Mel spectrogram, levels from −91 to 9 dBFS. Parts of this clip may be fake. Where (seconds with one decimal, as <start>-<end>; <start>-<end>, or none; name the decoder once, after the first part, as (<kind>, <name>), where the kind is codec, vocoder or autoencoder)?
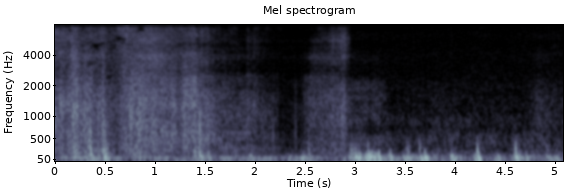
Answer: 0.9-2.9 (codec, SNAC)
